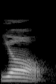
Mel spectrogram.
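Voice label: "yawl", English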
